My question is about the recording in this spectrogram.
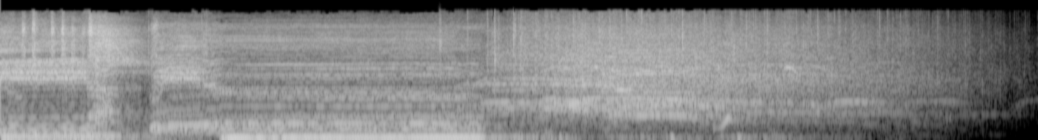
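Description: Male a cappella group holding a final chord over a deep vocal bass, cutting off together about five seconds in. Audience applause and cheering follow, fading out near the end.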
